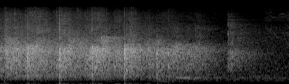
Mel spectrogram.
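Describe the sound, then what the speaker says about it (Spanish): An audience claps for the musicians of a live orchestra performance, a dense, steady round of applause that holds strong, then tapers and fades toward the end. "A round of applause for our musicians."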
